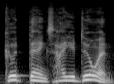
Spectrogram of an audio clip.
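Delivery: high, keen reply and question; over-connected greeting. Retold or imitated. Agent returning a greeting at the agency, over-connected. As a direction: imitate an overly connected agent. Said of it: "It was the tone".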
